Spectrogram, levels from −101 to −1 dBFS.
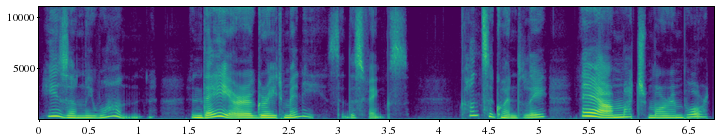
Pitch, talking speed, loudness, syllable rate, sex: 230 Hz, 170 wpm, -20 LUFS, 5.4 syllables/s, female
